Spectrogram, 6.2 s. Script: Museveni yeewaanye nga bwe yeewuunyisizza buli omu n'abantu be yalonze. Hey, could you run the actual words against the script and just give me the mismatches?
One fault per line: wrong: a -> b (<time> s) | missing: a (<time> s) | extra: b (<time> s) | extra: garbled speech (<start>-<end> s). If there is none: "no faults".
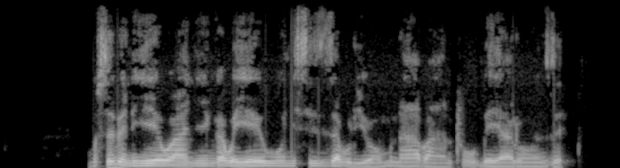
no faults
